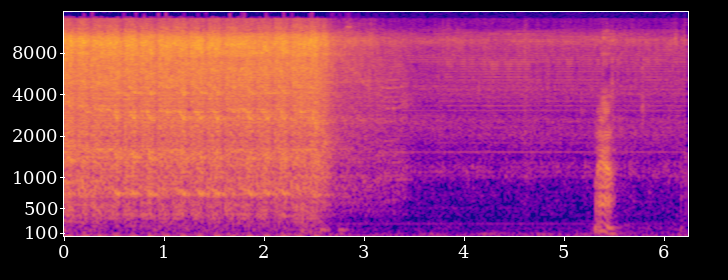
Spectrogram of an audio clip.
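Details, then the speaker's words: 2012 Mini Cooper S Countryman with several-cylinder misfire, before catalytic converter declogging: engine cranks, catches roughly for a few seconds, then stalls; severe multi-cylinder misfire. "So here we go. Oh, it's not even going to stay running."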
